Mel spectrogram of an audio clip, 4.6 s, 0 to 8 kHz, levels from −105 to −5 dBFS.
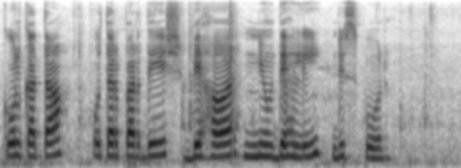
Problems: none marked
